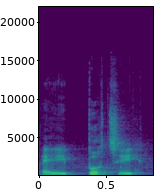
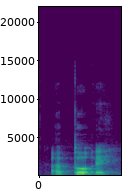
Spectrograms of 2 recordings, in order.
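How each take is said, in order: First: The t sound in the middle is clearly pronounced. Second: The t sound in the middle is dropped. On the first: "rather than a butty" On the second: "I wouldn't necessarily pronounce the T's"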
